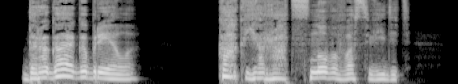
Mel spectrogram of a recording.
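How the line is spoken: Exclaiming. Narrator (Russian): воскликнул он

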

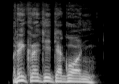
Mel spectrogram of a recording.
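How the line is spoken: Barked command. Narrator (Russian): рявкнул Молотов

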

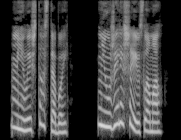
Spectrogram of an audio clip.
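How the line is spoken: Sweet sing-song. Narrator (Russian): Сладким голоском пропела она

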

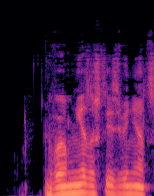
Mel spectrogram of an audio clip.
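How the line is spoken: Soft, gentle. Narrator (Russian): мягко сказала Элен

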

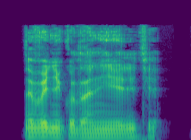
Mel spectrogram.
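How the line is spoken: Dry reply. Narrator (Russian): отвечал Романо сухо

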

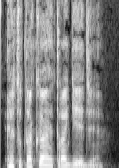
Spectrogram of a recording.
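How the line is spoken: Sighing. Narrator (Russian): вздохнула медсестра

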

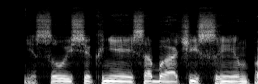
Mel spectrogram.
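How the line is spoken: Growling. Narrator (Russian): прорычал Эльм

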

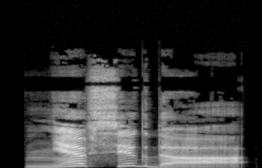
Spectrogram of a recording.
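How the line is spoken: Drawling. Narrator (Russian): протянул он

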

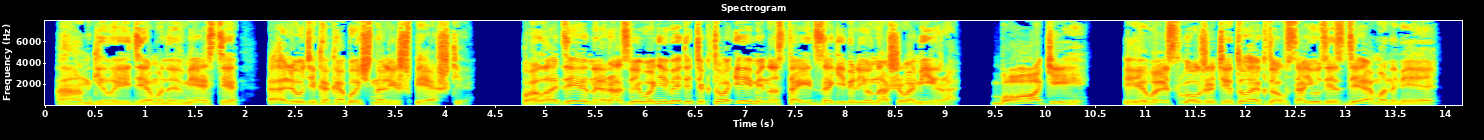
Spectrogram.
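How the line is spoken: Wolf's growl. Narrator (Russian): прорычал волк

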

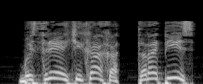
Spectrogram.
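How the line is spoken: Shouting. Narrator (Russian): закричала она

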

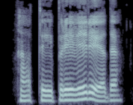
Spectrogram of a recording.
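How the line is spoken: Snorting chuckle. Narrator (Russian): хмыкнул викинг

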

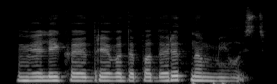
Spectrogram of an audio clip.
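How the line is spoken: Muffled voice. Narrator (Russian): глухо произнес Аластер

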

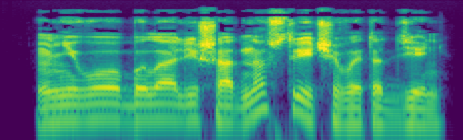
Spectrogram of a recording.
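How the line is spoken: Plain. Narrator (Russian): спросил

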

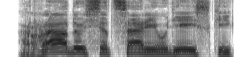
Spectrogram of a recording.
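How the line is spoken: Shouting. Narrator (Russian): крикнул он

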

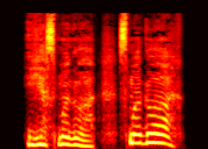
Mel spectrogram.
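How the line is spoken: Squealing with joy. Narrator (Russian): визгами радости

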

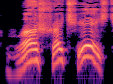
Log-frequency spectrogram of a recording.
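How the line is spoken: Hoarse. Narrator (Russian): хрипло произнес

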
